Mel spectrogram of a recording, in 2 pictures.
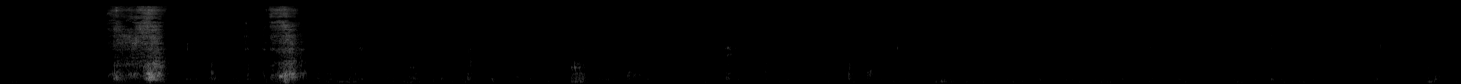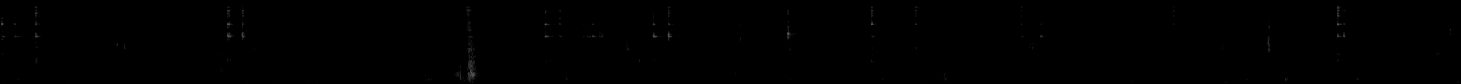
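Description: Jjajang ramen noodles slurped loudly twice near the start. After that comes quiet chewing, with many short clicks in the second half as metal chopsticks tap and scrape a ceramic bowl.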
